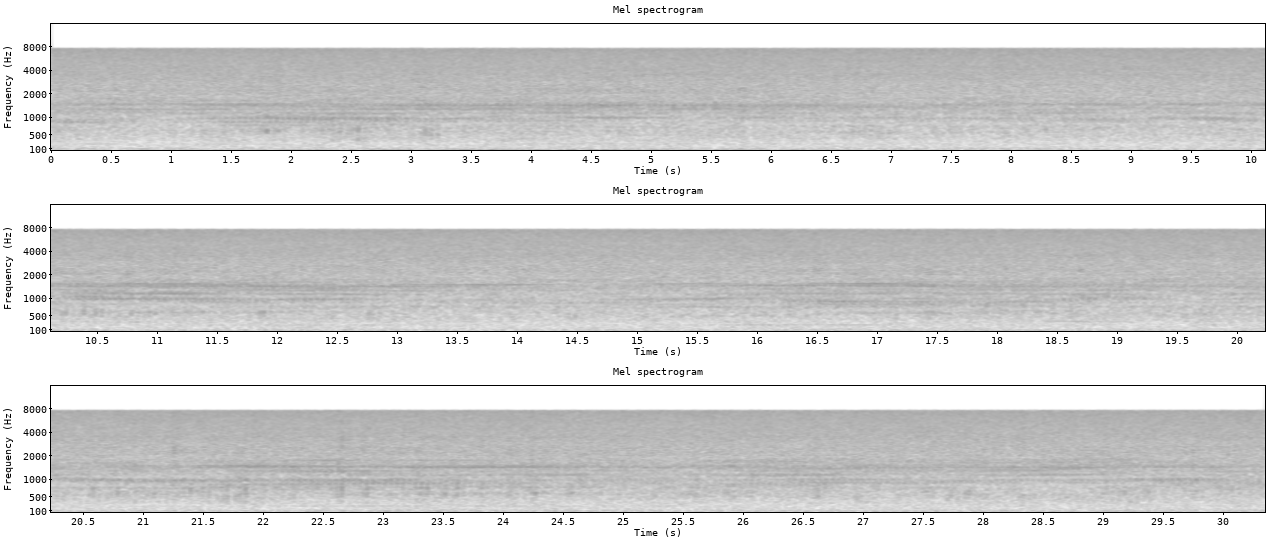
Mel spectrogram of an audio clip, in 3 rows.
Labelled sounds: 29.4	29.7	vessel noise, 0.80 to 1.1 kHz

